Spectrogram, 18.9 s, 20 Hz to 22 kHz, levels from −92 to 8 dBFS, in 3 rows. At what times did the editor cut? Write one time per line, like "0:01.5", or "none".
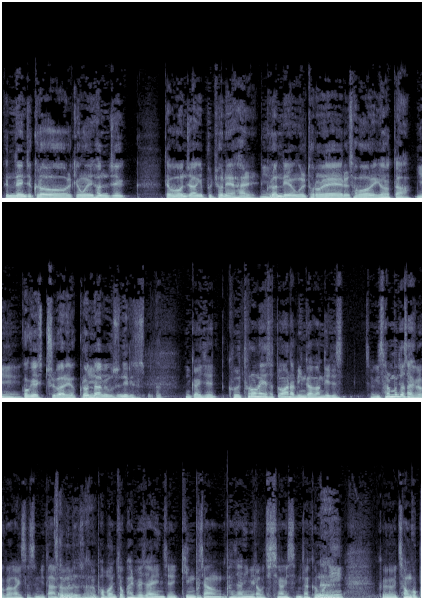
0:11.4

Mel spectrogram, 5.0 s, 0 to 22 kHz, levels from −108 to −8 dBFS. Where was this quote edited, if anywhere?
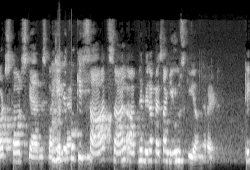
0:01.2

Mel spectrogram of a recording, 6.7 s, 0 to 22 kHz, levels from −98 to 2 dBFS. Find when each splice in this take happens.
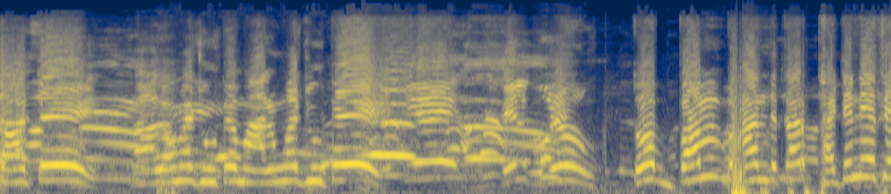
0:04.6

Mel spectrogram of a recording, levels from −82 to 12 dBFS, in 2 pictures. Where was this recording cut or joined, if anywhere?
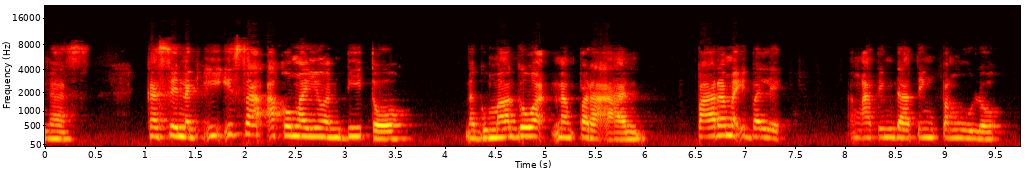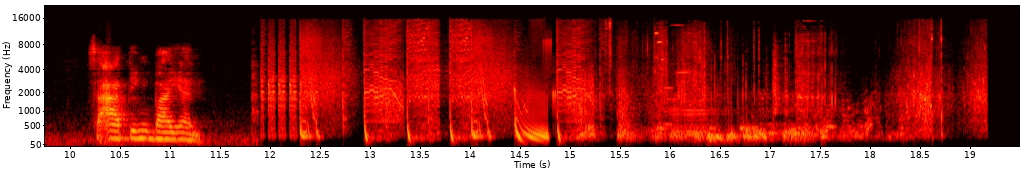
0:11.9

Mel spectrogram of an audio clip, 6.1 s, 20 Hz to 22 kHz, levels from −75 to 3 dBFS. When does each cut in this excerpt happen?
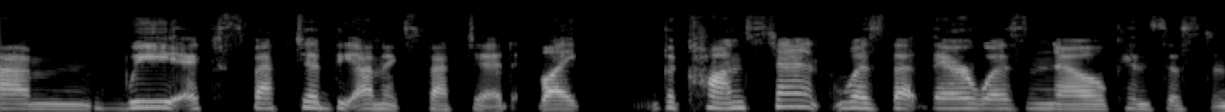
0:02.6

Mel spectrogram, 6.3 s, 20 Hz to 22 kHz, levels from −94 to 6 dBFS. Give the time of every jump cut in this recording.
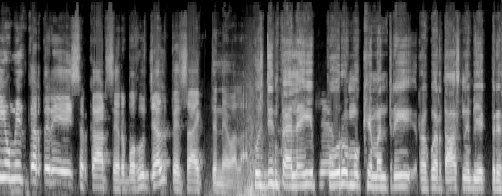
0:03.0

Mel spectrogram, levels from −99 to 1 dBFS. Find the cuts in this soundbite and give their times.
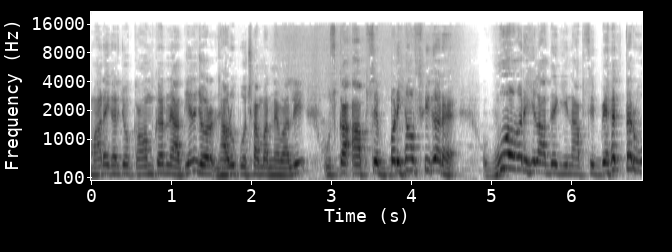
none

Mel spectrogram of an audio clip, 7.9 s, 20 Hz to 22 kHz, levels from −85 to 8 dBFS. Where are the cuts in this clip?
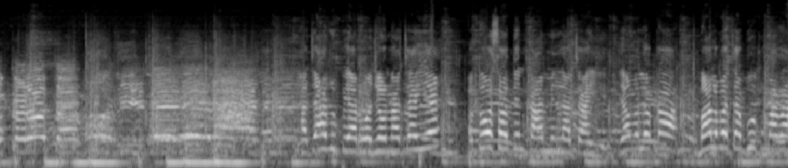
0:02.9
0:06.1

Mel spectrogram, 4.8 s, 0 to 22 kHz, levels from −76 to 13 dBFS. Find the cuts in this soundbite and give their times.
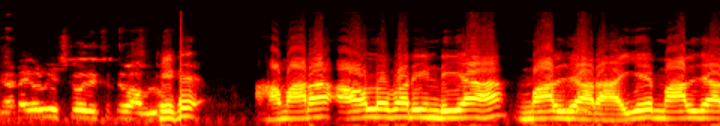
0:01.2

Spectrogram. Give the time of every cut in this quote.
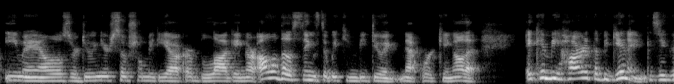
none

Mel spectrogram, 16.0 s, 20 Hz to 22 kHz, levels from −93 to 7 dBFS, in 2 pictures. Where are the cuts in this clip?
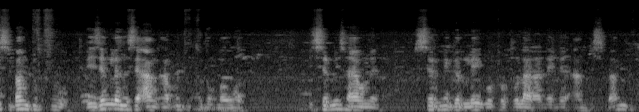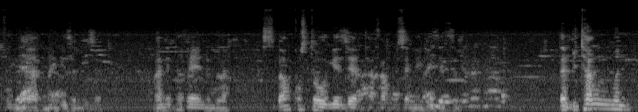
none

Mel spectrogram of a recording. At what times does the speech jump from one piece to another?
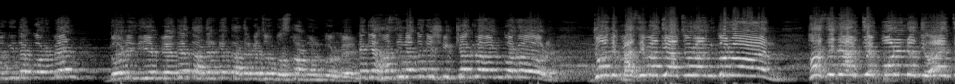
0:03.6

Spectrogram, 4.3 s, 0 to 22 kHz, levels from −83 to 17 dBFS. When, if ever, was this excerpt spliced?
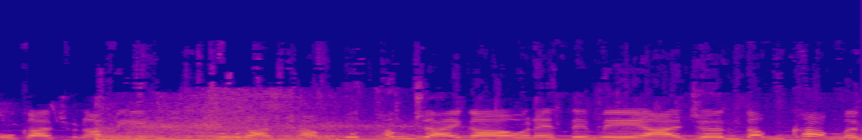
none

